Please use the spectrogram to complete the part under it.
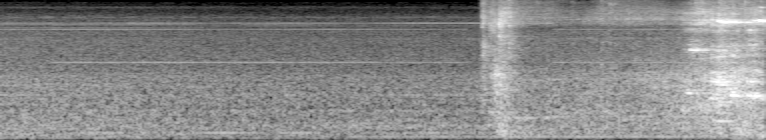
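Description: A subway train hums steadily.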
